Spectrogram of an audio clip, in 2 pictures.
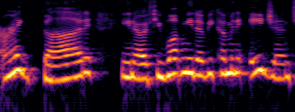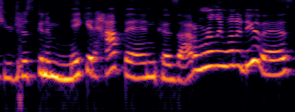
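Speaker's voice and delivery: thick, heavy, openly mocking sarcasm. Retelling own words to God while putting a package in: retelling own sarcastic words. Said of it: "very sarcastically put a package in".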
